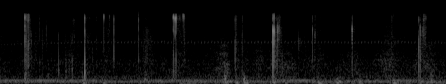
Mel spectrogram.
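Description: A clear solid ice cube is lifted and set on a towel, then tapped with long dark-painted nails. About eleven short, bright clicking taps come at uneven intervals over a steady low hum and faint crackle, each dying away almost instantly.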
